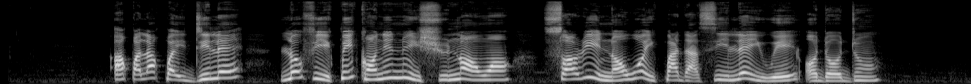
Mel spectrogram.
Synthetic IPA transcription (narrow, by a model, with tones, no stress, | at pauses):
ɔ˧k͡pɔ˨lɔ˦k͡pɔ˧˨i˨di˨˦le˦ | lo˦fi˧i˨k͡pĩ˦kã˧nĩ˦nũ˦i˦˨ʃu˨nãː˦˨˧w̃ɔ̃˧ | sɔ˧ɾi˦i˦˨nã˨˦wo˦i˦˨k͡pa˧da˨si˨˦i˧le˦i˦˨we˨˦ɔ˧dɔ˨dũ˦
